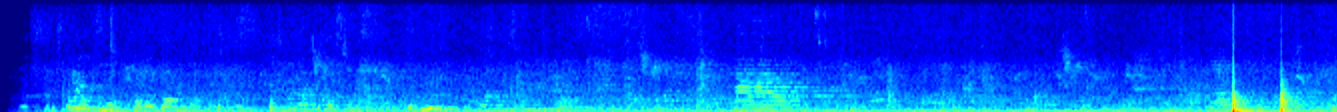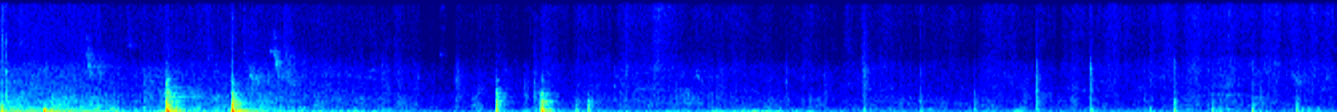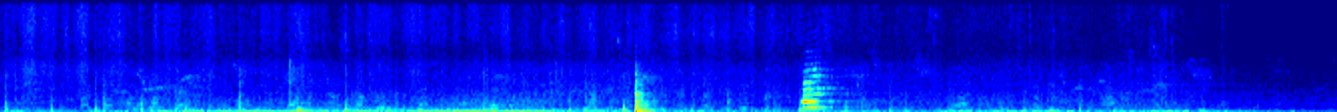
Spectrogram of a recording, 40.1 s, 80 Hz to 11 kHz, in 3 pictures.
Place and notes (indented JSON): {
  "title": "mettmann, gasse, stufe",
  "description": "kleiner gassenaufgang zum markt, treppen, lose steinstufe, mittags\nsoundmap nrw: social ambiences/ listen to the people - in & outdoor nearfield recordings",
  "latitude": "51.25",
  "longitude": "6.98",
  "altitude": "129",
  "timezone": "GMT+1"
}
